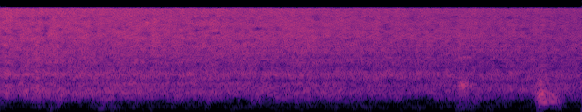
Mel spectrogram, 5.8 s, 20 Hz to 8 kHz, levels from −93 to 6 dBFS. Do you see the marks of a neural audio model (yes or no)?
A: yes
